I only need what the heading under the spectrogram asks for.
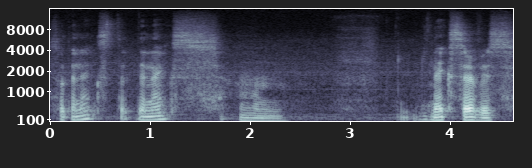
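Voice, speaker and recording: Very slow pace with ordinary pitch variation. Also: man, very deep, low pitch for a man. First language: not English. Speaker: podcast co-host. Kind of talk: casual chat.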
